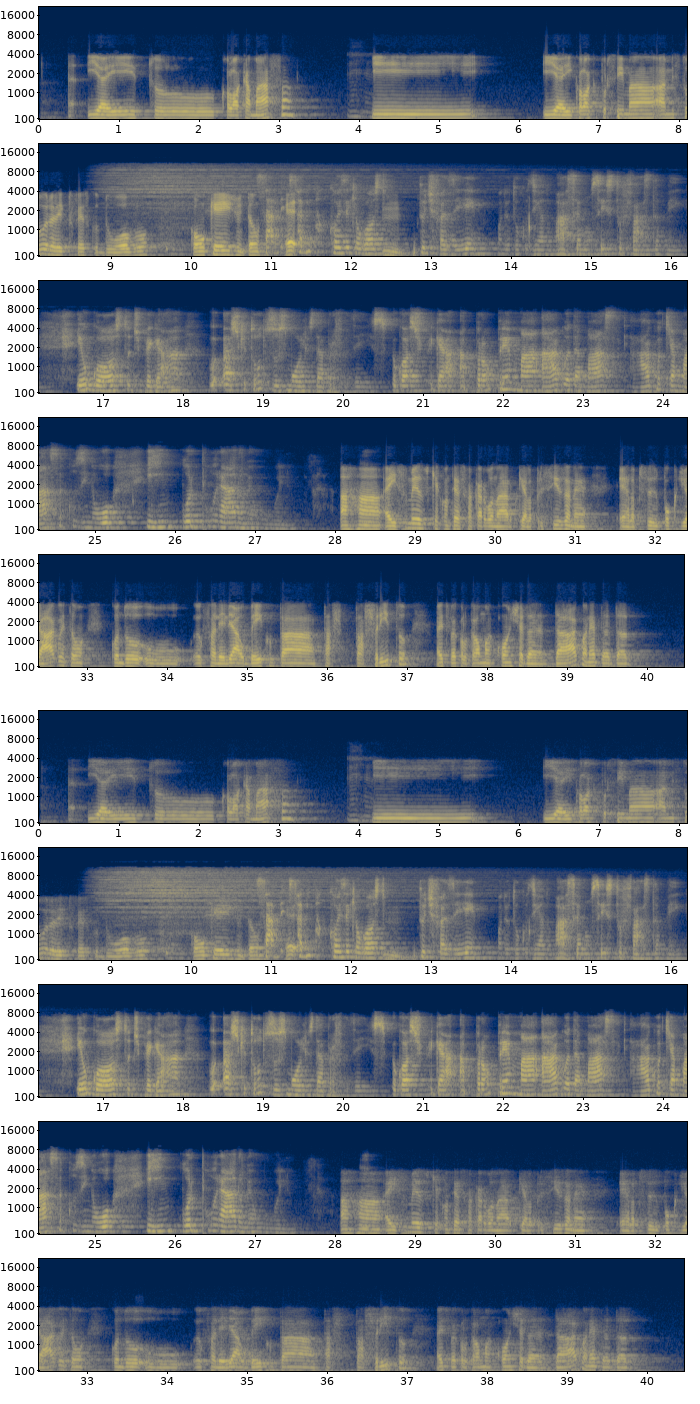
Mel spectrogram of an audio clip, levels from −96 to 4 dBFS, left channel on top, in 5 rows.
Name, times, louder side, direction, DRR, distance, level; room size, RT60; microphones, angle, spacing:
voice 1, 0.4-3.2 4.2-5.5 6.3-9.5 10.0-10.9 11.2-11.3 12.4-12.6 28.1-31.1 31.5-39.8, left 6 dB, 55° left, 15 dB, 0.4 m, -23 dB
voice 2, 3.9-4.2 9.7-10.3 10.8-13.6 13.8-21.4 21.7-27.4 28.3-28.5, right 4 dB, 20° right, 8 dB, 0.6 m, -26 dB
sound 1, 8.7-14.0, right 6 dB, 90° right, 1.4 m, -35 dB
10.0 x 4.5 x 5.7 m, 1.0 s
head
